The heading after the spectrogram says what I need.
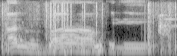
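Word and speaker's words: الباقي: Yang keempat, yang terakhir itu adalah Asmaul Husnanya Al-Baqi. Apa bacanya? Ya, Al-Baqi. Mbaknya panjang, ada alifnya. Ya, Al-Baqi.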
